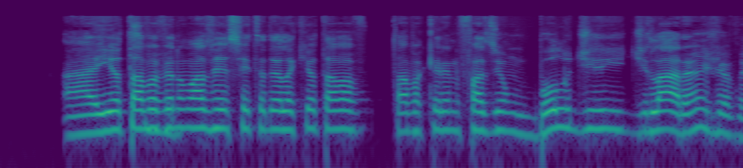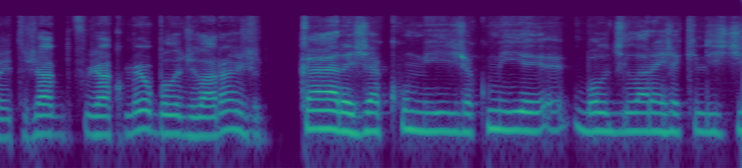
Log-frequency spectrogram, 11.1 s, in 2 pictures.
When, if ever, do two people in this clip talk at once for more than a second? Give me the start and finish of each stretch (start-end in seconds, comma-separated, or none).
none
